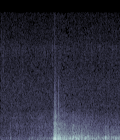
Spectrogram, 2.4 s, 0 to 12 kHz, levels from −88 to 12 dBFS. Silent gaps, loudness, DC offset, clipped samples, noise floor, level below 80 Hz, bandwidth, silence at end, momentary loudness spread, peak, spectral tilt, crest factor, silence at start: none; -19 LUFS; under 0.1%; under 0.1%; -45 dBFS; -34 dBFS; 9.8 kHz; 0 s; 12 LU; 0 dBFS; -9 dB/octave; 20 dB; 0.6 s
